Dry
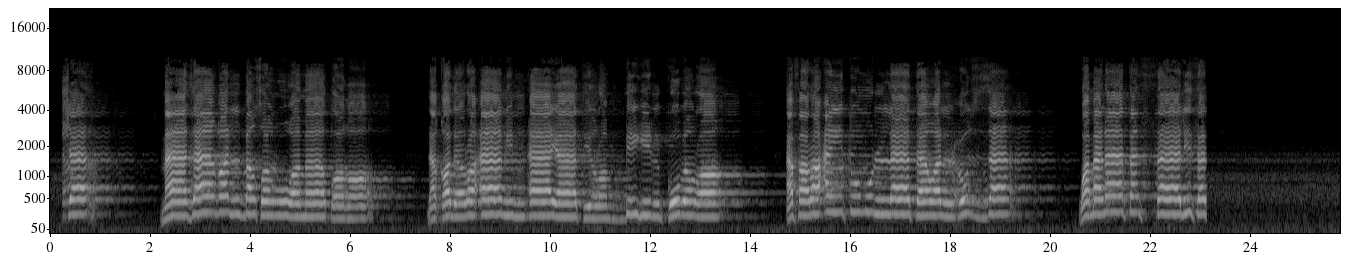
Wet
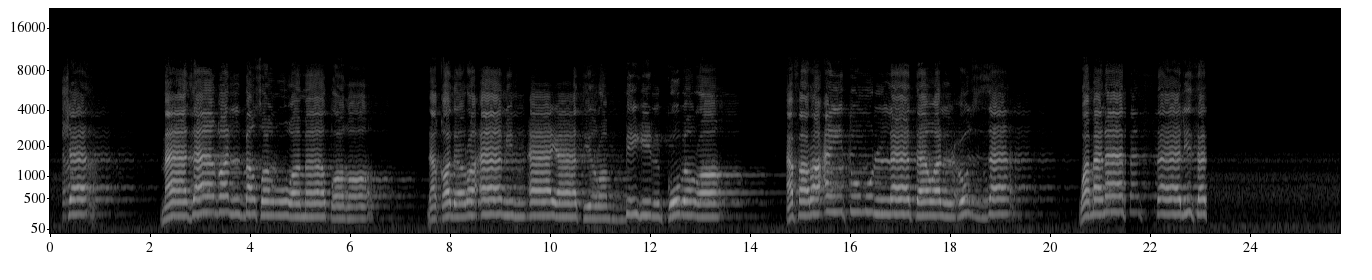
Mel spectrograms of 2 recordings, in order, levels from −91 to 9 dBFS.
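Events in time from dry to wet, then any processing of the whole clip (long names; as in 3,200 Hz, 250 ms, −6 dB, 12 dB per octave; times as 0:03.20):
0:09.32–0:10.45: low-pass filter 3,800 Hz → 2,500 Hz
0:21.51–0:22.78: fade in, from −14.5 dB
whole clip: parametric band 75 Hz +9 dB 0.48 octaves; level −8 dB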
